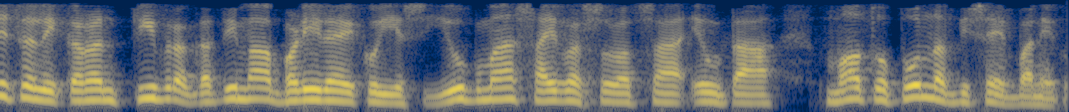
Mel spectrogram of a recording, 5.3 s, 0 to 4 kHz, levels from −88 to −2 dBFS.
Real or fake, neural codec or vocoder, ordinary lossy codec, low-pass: fake; codec, 16 kHz, about 1 kbps, DyCAST, with the encoder's durations; MP3, 32 kbps; 3.6 kHz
